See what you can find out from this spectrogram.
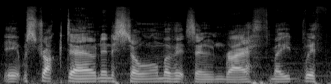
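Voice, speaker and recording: A man voicing a courteous, scholarly old father in a fantasy game, speaking in a formal, measured, old-fashioned way. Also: medium pitch, fairly even intonation, fairly bright tone, a little hiss or hum, lightly acted. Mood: thoughtful. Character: courteous old father, scholarly theorist recovering from long illness. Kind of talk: fantasy game dialogue read aloud.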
